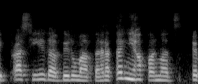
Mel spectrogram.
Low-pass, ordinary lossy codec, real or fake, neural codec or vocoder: 10.8 kHz; Opus, 16 kbps; fake; codec, 16 kHz in and 24 kHz out, 0.6 kbps, FocalCodec, streaming, 2048 codes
